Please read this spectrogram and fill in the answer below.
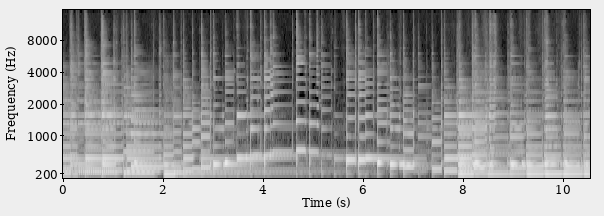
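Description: A tenor ukulele with a Port Orford cedar top and walnut back and sides, played by plucking. It opens with chords, thins to a single-note melody through the middle, and returns to fuller, lower chords from about eight seconds in.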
